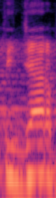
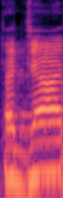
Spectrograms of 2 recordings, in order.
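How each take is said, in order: First: The first vowel is a short i. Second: The first vowel is a short a. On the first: "तज्जार या तिज्जार पढ़िएगा या तिजार पढ़िएगा तो गलत है" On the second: "तज्जार या तिज्जार पढ़िएगा या तिजार पढ़िएगा तो गलत है"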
